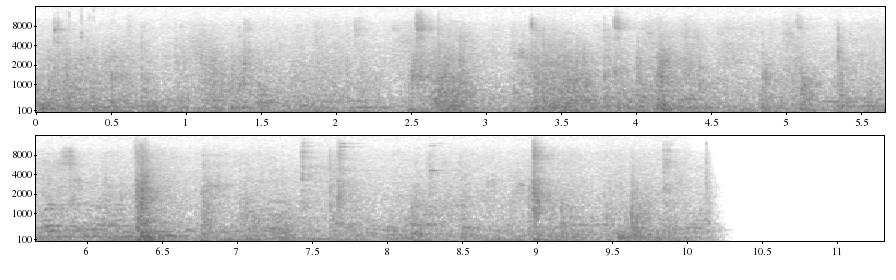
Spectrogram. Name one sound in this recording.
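A crowd of people murmurs and chats in a large echoing room.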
